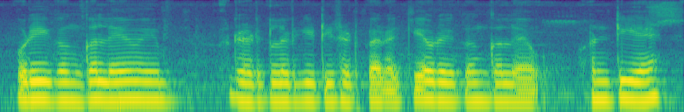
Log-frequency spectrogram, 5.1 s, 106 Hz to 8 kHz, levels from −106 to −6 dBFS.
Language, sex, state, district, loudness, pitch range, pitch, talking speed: Hindi, female, Uttar Pradesh, Shamli, -13 LUFS, 160-170 Hz, 165 Hz, 210 wpm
